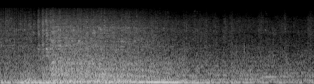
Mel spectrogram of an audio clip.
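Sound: car driving away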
